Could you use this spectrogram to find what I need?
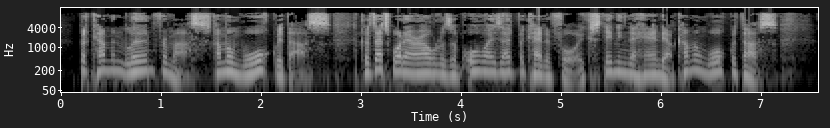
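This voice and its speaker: A man with a high pitch speaks at a fairly quick pace in a dark, mellow, passionate tone, with ordinary pitch variation and a dry, close sound with no echo. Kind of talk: interview, advocacy. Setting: podcast interview. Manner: passionate, emphatic.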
